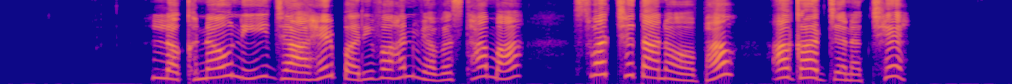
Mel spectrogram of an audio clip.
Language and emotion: Gujarati, disgusted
